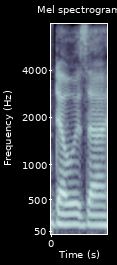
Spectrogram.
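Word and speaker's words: Doose: d okay but Herman Doza he's from Germany so it's pronounced Doza gotcha um yeah okay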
